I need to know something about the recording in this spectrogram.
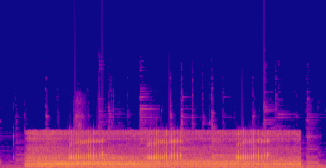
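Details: Western chorus frog heard in the Hamilton, Ontario watershed: three rising trills like a thumb run over a comb, spaced about every two seconds, over a background chorus of fainter frogs and a low humming tone.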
